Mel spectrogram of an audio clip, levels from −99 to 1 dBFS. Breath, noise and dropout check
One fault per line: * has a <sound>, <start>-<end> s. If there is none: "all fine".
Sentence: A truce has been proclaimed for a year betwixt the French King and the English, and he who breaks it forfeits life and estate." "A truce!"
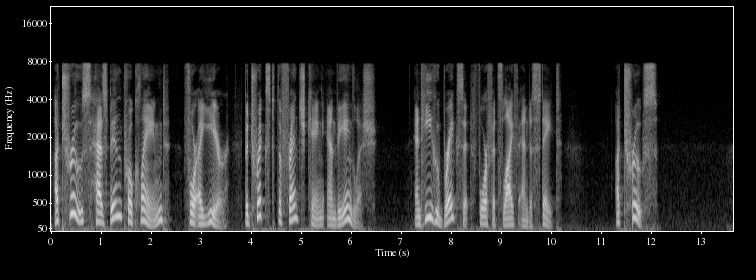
all fine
